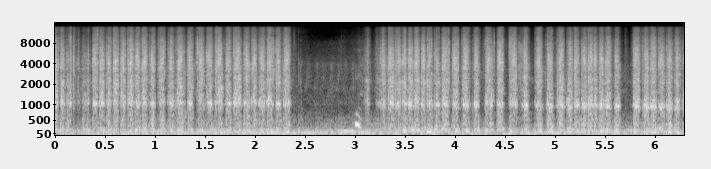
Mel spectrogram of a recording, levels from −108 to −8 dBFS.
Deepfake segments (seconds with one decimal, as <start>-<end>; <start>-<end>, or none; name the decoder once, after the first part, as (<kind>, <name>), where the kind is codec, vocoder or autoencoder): 2.5-3.7 (autoencoder, DAC-VAE); 5.4-6.3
